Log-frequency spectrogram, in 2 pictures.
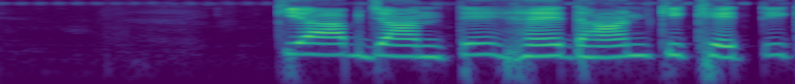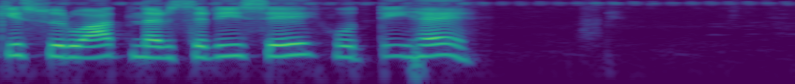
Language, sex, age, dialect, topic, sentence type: Hindi, female, 18-24, Kanauji Braj Bhasha, agriculture, statement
